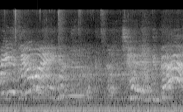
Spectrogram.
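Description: A toddler's high voice, vocalizing without clear words in two short stretches, one at the start and one near the end.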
